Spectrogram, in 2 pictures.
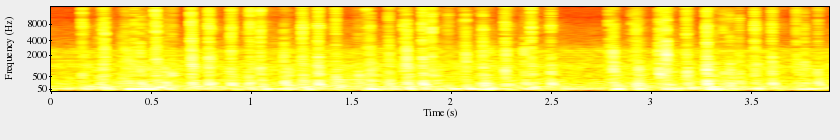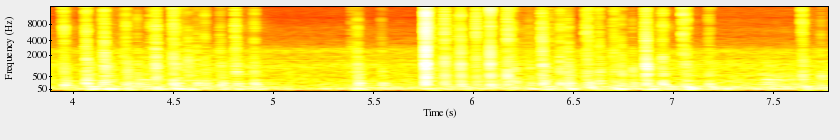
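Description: Fingertips type continuously on a dark laptop keyboard with plastic keys, making a steady stream of short, bright clicks over a low background rumble. The typing pauses briefly around the five-second mark, then resumes with one sharper, louder keystroke before settling back into its rapid rhythm.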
